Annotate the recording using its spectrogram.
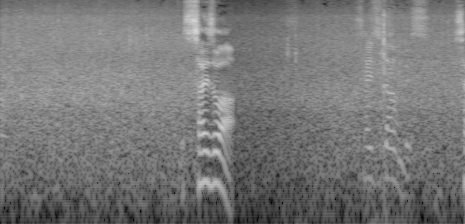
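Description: A shallow river rushes over stones.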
